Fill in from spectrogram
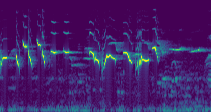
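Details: Oriental magpie-robin pouring out a fast, varied string of whistled notes, quick sweeps and trills packed closely together, ending in a steady thin whistle.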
